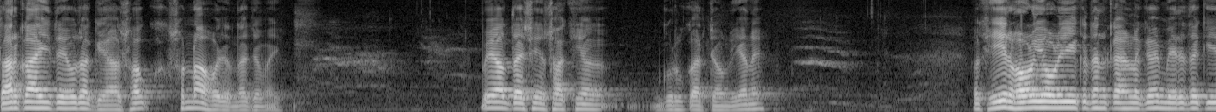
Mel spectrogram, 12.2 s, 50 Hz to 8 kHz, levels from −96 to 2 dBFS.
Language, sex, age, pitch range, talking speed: Punjabi, male, 60-79, 130-155 Hz, 145 wpm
